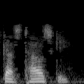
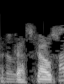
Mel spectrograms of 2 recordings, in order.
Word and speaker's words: Gostkowski: Thought it was Gostkowski. – No, it's a K. – The T is right. Silent. – The T is silent. The K is not. – Okay. Yeah, Gostkowski.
